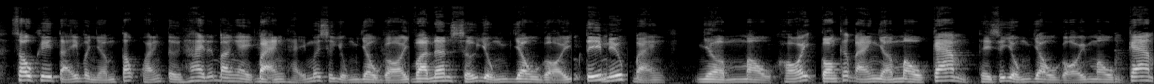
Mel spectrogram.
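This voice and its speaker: A young man, a salon owner narrating a chatty, instructive hair-care tutorial over the video. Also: mid-range voice. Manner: chatty, instructive, addresses viewers warmly as family.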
